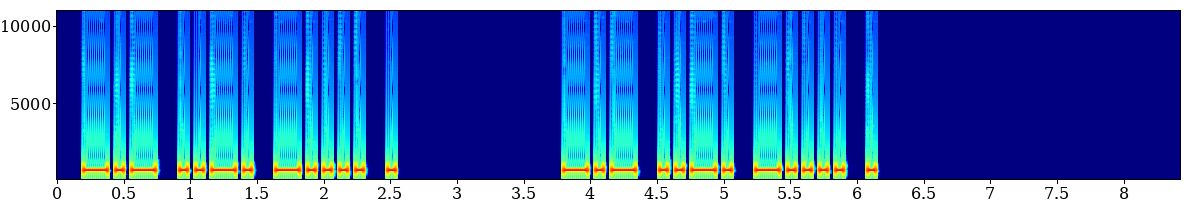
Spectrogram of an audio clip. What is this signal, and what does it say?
Morse code, heard as a keyed tone, about 21 wpm, 700 Hz. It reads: KF6E KF6E
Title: USA Call Signs - 4 Characters - Repeated 2x - 20wpm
